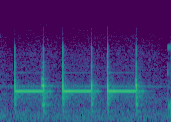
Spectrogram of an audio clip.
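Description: Audio-sync test tone from a test video playing back: three short, steady, high beeps, each about a third of a second long and a little over half a second apart, each starting and stopping with a click.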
